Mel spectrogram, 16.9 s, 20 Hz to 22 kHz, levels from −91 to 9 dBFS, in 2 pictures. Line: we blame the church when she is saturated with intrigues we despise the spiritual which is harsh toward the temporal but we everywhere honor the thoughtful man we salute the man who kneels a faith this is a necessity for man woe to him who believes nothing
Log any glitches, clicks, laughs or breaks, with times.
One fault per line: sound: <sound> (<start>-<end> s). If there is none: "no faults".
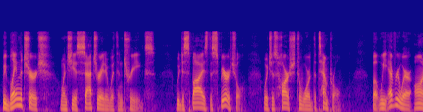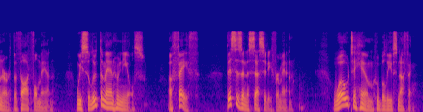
no faults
